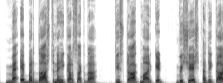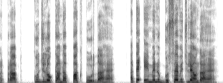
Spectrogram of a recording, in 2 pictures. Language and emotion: Punjabi, angry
